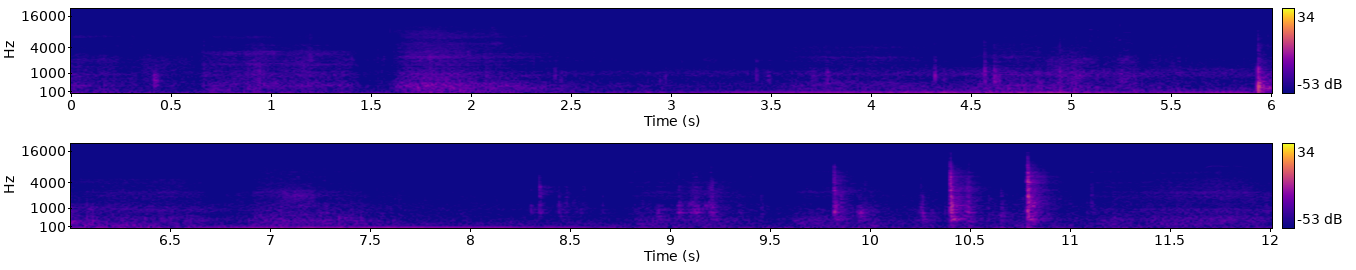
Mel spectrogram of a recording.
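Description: Near silence with a few faint clicks and taps of small metal parts and a thread-locker bottle being handled, one about halfway and two close together near the end. A low hum runs for several seconds in the middle.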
